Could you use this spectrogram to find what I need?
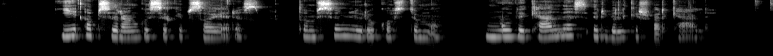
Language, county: Lithuanian, Kaunas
